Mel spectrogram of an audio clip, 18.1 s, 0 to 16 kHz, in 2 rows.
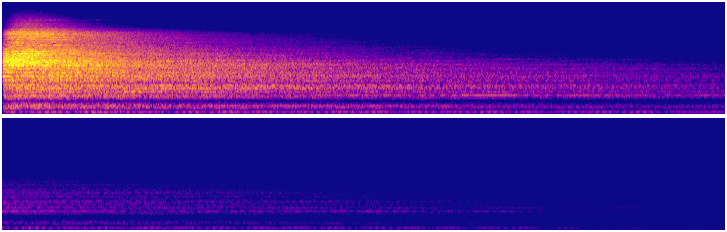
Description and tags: Orchestral Concert TamTam Gong 15
Multi velocity recording of a full-size 28" orchestral symphonic concert Tam-Tam gong. Struck with a medium soft felt mallet and captured in stereo via overhead microphones. Played in 15 variations between pianissimo and fortissimo. Enjoy! Feedback encouraged and welcome.
cymbal, percussion, orchestral, stereo, gong, symphonic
